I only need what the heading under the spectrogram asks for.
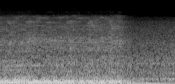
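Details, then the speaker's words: Modified C7 Corvette ZR1 on the dyno after a retune (previous pull 722 wheel hp), manual mode with the tuned auto upshift from second gear: a hard, deep full-throttle roar that breaks cleanly at the upshift. A healthy pull. "That trans tune is awesome. That was sick. That sounded sick."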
